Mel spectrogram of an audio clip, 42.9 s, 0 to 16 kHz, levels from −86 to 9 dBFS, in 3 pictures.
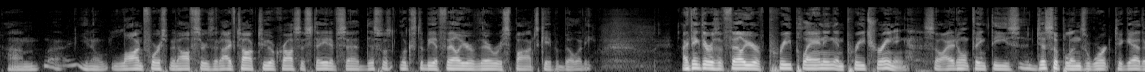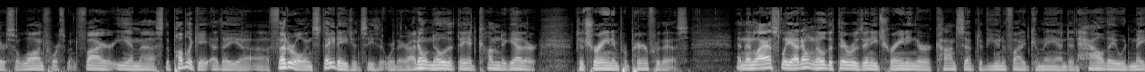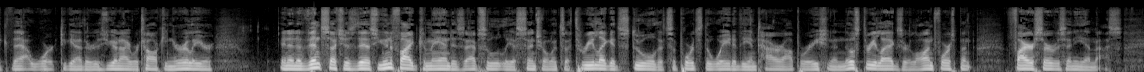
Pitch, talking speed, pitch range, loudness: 115 Hz, 200 wpm, 105-125 Hz, -19 LUFS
